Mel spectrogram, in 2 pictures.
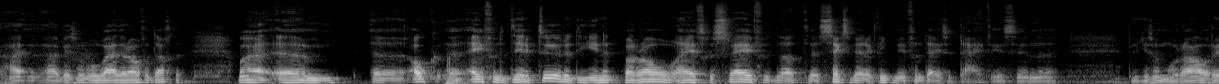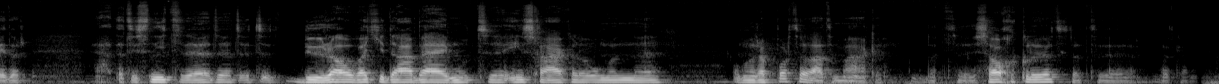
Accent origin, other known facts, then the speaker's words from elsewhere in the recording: Amsterdam, North Holland, Netherlands; de vraag waar ik vandaan kom, en ik zeg uit Amsterdam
